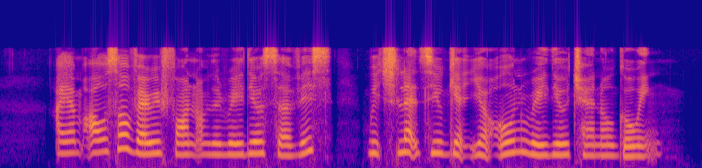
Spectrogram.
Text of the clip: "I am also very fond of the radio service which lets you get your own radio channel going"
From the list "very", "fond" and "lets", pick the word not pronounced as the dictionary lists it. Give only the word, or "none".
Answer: none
